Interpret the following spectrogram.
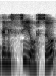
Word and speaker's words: delicioso: then it is delicioso if you are saying delicioso you're not wrong in your pronunciation but it is as i've said to my classes that's more south american spanish and central america spanish like mexico you will hear that kind of spanish spoken in songs like despacito in spain they would pronounce that despacito we are from europe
